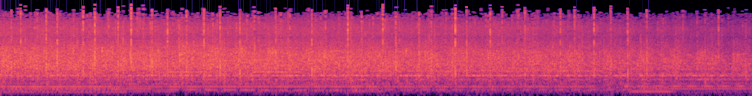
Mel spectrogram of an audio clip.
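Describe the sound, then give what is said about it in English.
An audience gives praise claps steadily for several seconds for those who raised their hands, a dense wash of many hands clapping at once with no pauses, at an even, moderately loud level. “Everybody else ought to be giving them some praise claps right now.”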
